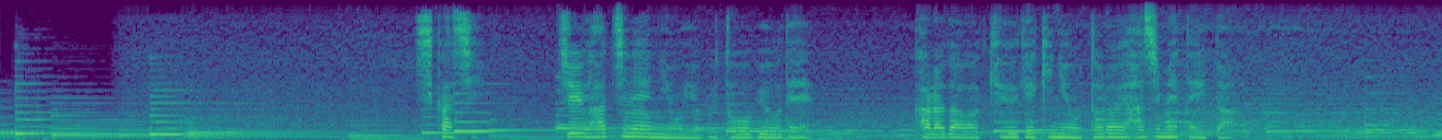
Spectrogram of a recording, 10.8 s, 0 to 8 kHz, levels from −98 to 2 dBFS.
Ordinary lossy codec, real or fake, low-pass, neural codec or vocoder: Opus, 24 kbps; real; 7.2 kHz; none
